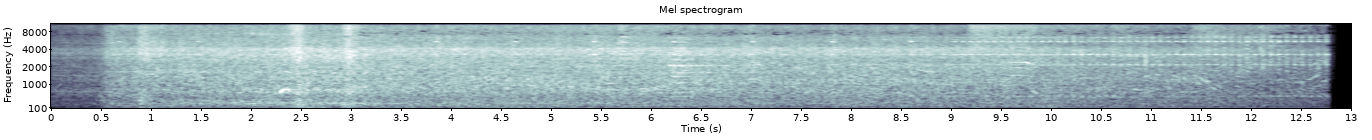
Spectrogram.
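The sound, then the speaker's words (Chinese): Street scene in Causeway Bay on Hong Kong Island with a Hong Kong 'ding-ding' tram rumbling along the rails, a steady, loud low-pitched roar and clatter of wheels lasting throughout, mixed with traffic noise and indistinct background voices. “因为我我觉得啊，呃，你说香港和九龙其实是两个地方，那 对 香港岛，你一到了香港岛，哎，马上你就可以听到叮叮叮，就是那个那个上 电车 层巴士 的声音”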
